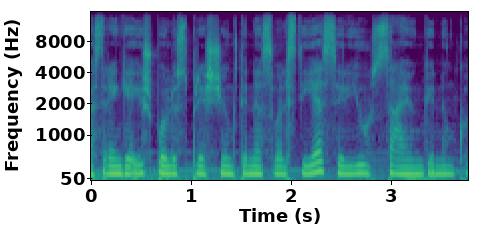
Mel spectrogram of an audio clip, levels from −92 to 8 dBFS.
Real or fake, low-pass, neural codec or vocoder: real; 14.4 kHz; none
